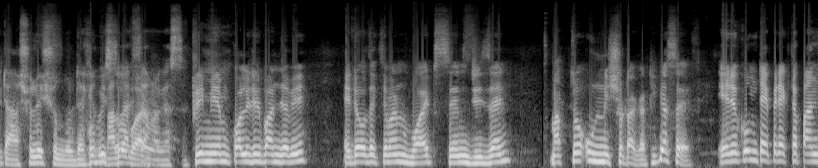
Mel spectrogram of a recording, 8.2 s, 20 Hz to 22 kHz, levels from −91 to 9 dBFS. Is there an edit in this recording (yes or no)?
no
